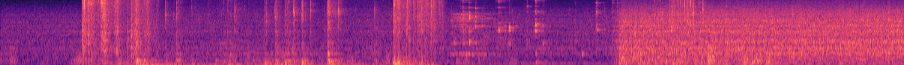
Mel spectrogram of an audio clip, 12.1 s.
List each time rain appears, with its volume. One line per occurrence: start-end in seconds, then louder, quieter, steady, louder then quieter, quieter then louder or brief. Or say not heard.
0.0-12.0 louder.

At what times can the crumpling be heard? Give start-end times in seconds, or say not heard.
1.1-2.1, 5.2-6.0, 8.8-9.4.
